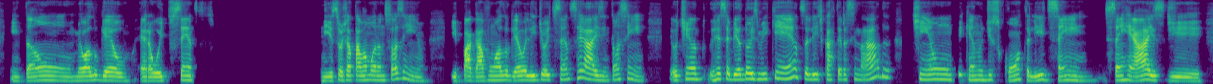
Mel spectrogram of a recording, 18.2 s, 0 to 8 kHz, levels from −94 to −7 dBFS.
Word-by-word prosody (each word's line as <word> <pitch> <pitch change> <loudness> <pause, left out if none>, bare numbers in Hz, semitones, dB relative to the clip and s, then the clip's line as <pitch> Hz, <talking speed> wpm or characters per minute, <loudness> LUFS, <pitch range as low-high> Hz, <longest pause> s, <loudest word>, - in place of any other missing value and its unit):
Então, 140 +1 -2
meu 145 +2 +2
aluguel 150 -4 +2
era 140 -1 +1
R$800 145 +3 -1 1.6
Nisso 140 +3 -1
eu - - +4
já 160 - +3
estava 160 0 +3
morando 160 -1 -1
sozinho, 175 -8 -3 0.4
e 135 - -3
pagava 140 +2 +3
um 155 - +2
aluguel 155 0 +2
ali 155 0 +4
de 160 - -4
R$800. 180 +1 +1
Então, 150 +3 -7
assim, 180 -6 -6 0.4
eu 155 - -1
tinha 195 +3 0
recebia 180 +1 +1
R$2.500 200 +6 0
ali 180 -1 +1
de 180 - -9
carteira 175 0 -2
assinada, 240 +9 -2 0.3
tinha 180 -1 -1
um 180 -2 -1
pequeno 165 -2 -4
desconto 165 +1 -3
ali 155 +4 +1
de 165 0 -6
cem 145 -3 -2 0.2
cem 155 +1 0
reais 160 +1 +5
de 135 -4 -2
160 Hz, 125 wpm, -24 LUFS, 145-180 Hz, 1.6 s, reais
